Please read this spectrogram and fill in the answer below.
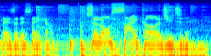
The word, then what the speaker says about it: Psychology Today: Psychology Today. Ce qui m'occasionne aussi le fait de rappeler qu'on prononce pas le P dans Psychology Today.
